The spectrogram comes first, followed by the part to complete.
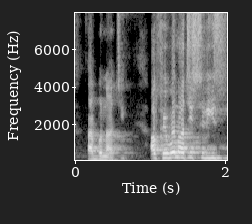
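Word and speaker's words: Fibonacci: ये इसको लोग फाइबोनाची भी पढ़ते हैं लेकिन एक्चुअली ये जो टर्म है इसकी जो प्रोनाउंसिएशन है दैट इज फाइबोनाची।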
